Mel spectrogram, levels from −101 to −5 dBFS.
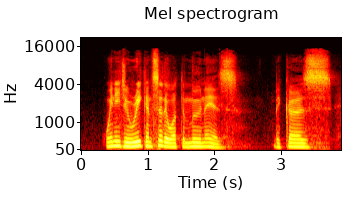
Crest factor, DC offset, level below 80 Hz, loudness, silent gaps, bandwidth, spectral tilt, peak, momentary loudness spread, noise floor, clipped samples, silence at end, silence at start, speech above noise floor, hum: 18 dB; under 0.1%; -60 dBFS; -24 LUFS; none; 14.5 kHz; -5 dB/octave; -6 dBFS; 13 LU; -64 dBFS; under 0.1%; 0.2 s; 0.4 s; 40 dB; none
